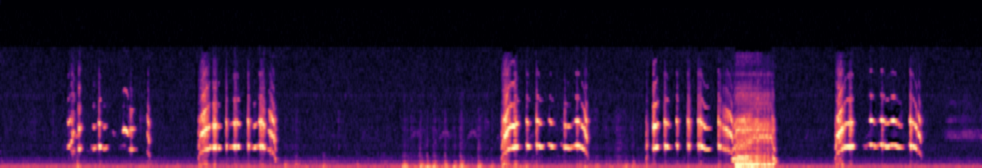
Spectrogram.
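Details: A courting pair of lesser kestrels, male and female, inside their nest box in Israel, gives five bursts of rapid, high, grating chatter, roughly one every second and a half, with soft rustles and bumps between.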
